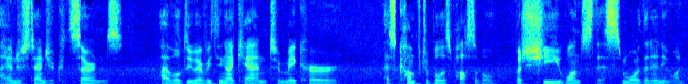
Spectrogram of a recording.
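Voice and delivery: soft, very quiet, hushed voice. Voicing Lady Celine comforting a player character: very quiet voice. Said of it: "in a very quiet voice say".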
